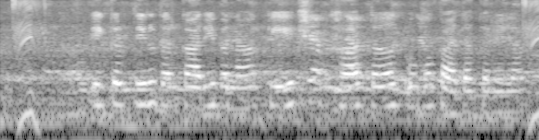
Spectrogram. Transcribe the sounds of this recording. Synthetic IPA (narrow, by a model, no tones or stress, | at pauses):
ɪkt̪ɪld̪əɾkaːɾiːbənaːkeːkʰaːt̪əːzʊɦõpɛːjd̪aːkəɾeːlaː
